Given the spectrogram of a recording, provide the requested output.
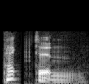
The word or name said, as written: pectin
